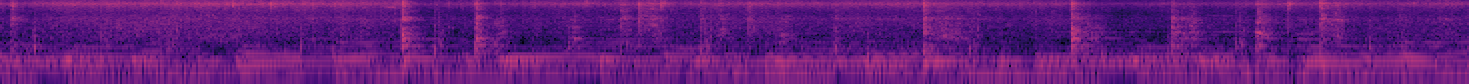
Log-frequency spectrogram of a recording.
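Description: Minced ginger and garlic sizzling in hot oil in a metal wok, stirred with a metal spatula that scrapes and clicks against the pan.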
